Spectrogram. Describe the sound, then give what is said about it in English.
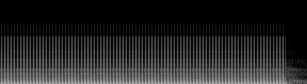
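A 31.25-hertz sawtooth wave, produced by a program looping a 256-byte output stream: a very low, harsh, buzzing drone rich in overtones that holds steady for about three seconds and then cuts off abruptly. “And this means we have a sawtooth wave of 31.25 hertz, which is at the lower end of human hearing range, and it sounds like this is 3 seconds of sawtooth wave.”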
